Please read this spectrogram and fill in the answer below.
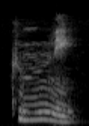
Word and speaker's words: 금리: 음료수, 심리학, 금리. 심리학을 전공하고 싶어요. 심리학을 전공하고 싶어요. And when 리을 comes after the final consonants 이응, it is pronounced 니은.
